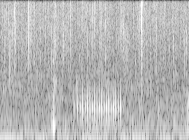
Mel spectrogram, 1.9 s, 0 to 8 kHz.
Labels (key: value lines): label: biophony, croak
recorder: SoundTrap 500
